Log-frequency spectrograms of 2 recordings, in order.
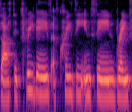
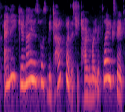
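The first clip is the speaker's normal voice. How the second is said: fast, higher mock scold; self-scolding voice; 8 semitones higher, much faster than usual. Mom scolding herself for going off topic, fast and high. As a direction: rush it as an inner voice telling you off. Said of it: "scolding herself as another voice".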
